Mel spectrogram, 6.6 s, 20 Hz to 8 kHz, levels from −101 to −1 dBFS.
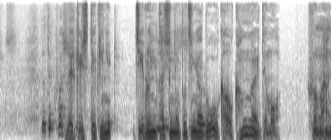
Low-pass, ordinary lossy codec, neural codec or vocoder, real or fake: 7.2 kHz; none; vocoder, 44.1 kHz, 128 mel bands every 256 samples, BigVGAN v2; fake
